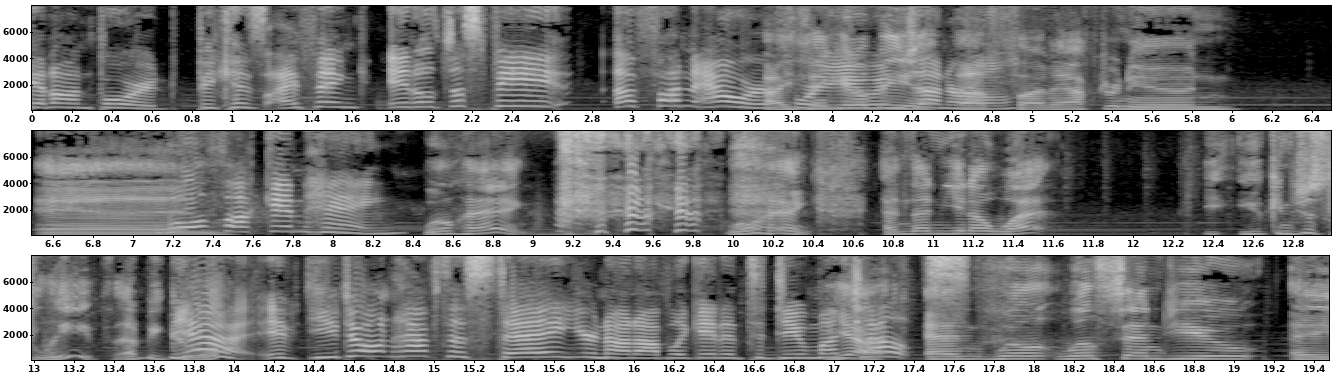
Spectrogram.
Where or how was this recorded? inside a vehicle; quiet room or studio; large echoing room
inside a vehicle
